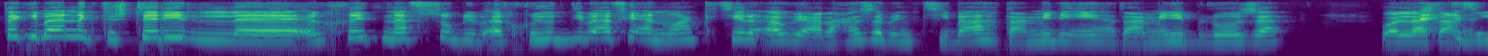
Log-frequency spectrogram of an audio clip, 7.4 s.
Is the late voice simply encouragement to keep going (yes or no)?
no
